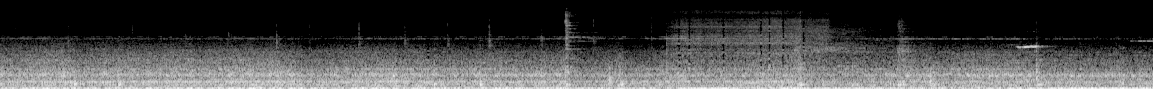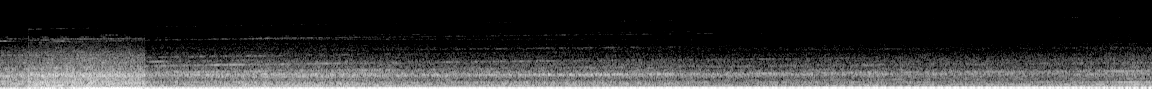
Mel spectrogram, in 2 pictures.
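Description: Israel Railways diesel-hauled double-deck passenger train running past along the platform. The locomotive's deep engine rumble grows louder about halfway through as it comes close, with a short hiss about a third of the way in. Over the second half a whine rises steadily in pitch as the train picks up speed.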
